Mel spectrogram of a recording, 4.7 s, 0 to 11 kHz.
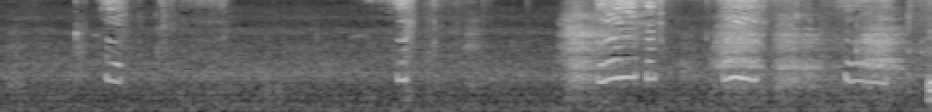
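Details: Female dog born in May 2021, on a trip to Gyeongju, South Korea, whimpering: several short, thin, wavering whines in the second half, with people talking nearby and rustling noise.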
